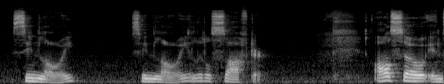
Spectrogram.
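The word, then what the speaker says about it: xin lỗi: excuse me in vietnamese in the north it's pronounced sin loi sin loi and in the south it's sin loi a little softer also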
